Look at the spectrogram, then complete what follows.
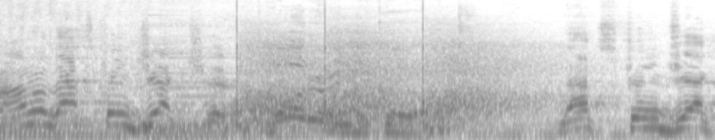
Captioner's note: bangs gavel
